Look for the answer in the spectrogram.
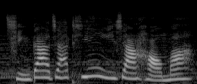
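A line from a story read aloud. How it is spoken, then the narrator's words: Sudden loud voice. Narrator (Chinese): 爸爸突然大声地说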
